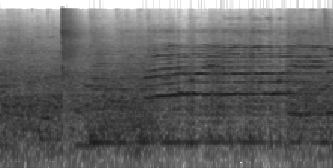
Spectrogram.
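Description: A single sharp slap about a second in, then a group of voices begins singing long held notes in harmony, the start of a Māori group's song.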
